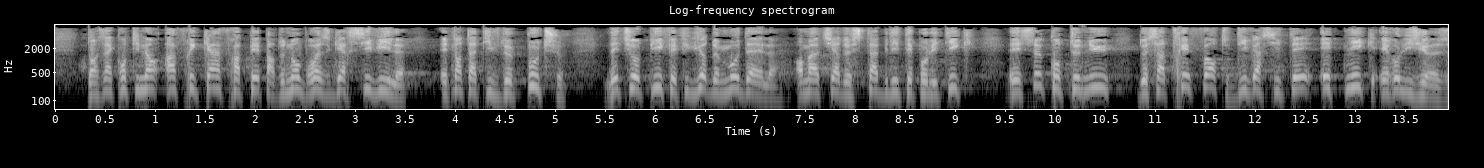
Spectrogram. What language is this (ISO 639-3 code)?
fra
